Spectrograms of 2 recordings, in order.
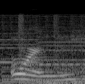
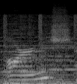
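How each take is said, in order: First: It is said without rhyming with door hinge. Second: It is said to rhyme with door hinge. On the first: It is the pronunciation the speaker uses. "I pronounce it orange" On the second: It is the pronunciation the speaker does not use. "But I don't pronounce it orange"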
